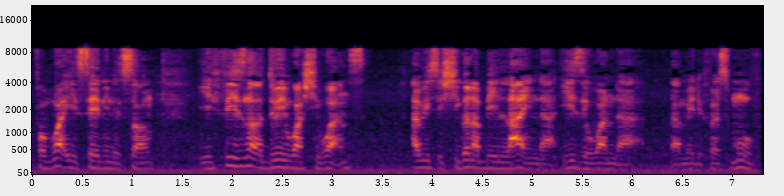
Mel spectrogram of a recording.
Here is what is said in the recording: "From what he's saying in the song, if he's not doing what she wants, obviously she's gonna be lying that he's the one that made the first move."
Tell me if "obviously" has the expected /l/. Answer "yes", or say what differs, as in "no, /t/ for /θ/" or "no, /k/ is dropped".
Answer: no, /l/ is dropped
